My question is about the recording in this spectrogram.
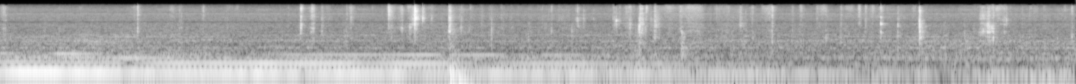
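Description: Paper crinkling and light taps as a small cut-out paper ad is folded and pressed around a paper clip by hand, a few sharp crackles in the second half. Under it a steady low hum that gradually weakens.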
